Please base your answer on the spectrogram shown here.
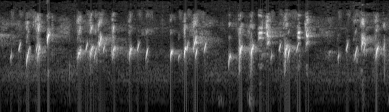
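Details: Goldfinch twitter in jangling bursts of high, liquid notes, phrases repeated roughly every half second with a faint thump partway.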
